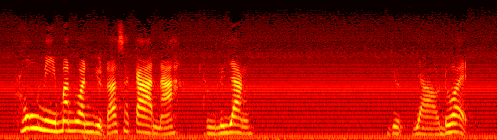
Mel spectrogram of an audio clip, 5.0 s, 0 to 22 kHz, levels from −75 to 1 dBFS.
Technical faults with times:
0.00-4.98 mains buzz
0.00-4.98 MP3 compression

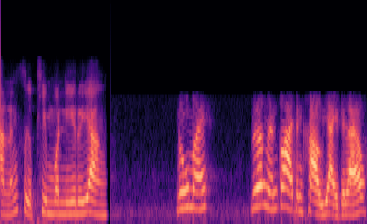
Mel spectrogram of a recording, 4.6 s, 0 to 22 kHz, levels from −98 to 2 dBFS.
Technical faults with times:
1.31-1.37 handover gap
1.37-4.59 fallback to narrowband

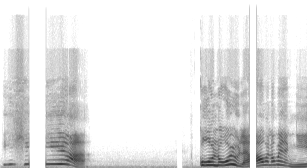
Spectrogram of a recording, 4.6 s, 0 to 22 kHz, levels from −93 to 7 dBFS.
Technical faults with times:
0.43-0.68 block of digital silence
1.01-1.05 short concealed packet loss
2.65-2.73 block of digital silence
3.73-3.84 block of digital silence

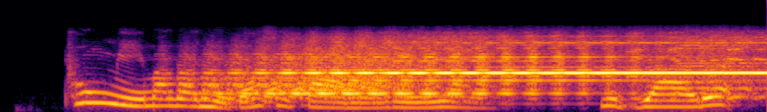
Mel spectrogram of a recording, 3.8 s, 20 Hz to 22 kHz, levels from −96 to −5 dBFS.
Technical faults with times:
0.80-3.83 feedback howl

